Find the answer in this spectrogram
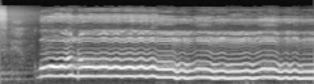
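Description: A woman reciting the Quran in the melodic tilawah style through a microphone: after a short pause, a long held note about half a second in, with wavering ornaments and pitch stepping down in stages.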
